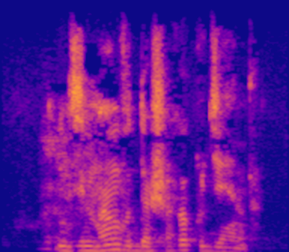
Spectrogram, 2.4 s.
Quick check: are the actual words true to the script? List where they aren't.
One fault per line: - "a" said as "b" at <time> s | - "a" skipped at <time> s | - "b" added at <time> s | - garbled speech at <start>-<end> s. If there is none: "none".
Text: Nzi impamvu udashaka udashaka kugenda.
- "udashaka" skipped at 1.6 s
